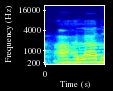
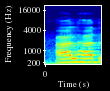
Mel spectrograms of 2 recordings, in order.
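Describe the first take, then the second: First: आह्लाद with h before l, aah-laad; correct pronunciation. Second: आह्लाद with l before h, aal-haad; wrong pronunciation. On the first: Teacher gives the corrected word, pronouncing आह्लाद as aah-laad. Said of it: "हो जाता है". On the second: Teacher cites a common error, mispronouncing आह्लाद as aal-haad. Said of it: "का आह्लाद हो जाता है". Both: Shown as a demonstration.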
